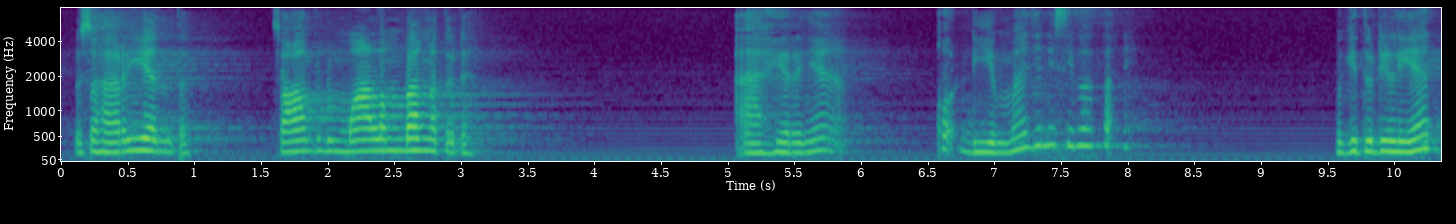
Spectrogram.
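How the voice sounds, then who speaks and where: A woman preacher telling a story in an animated way and speaking directly to her congregation. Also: medium pitch, long reverb tail. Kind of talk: sermon storytelling.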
